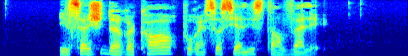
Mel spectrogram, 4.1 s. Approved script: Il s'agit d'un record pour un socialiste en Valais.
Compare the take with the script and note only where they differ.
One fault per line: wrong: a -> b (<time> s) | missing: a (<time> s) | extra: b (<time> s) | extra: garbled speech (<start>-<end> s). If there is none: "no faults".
no faults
